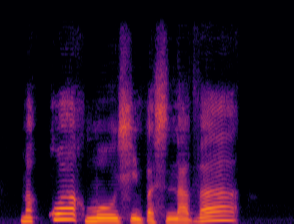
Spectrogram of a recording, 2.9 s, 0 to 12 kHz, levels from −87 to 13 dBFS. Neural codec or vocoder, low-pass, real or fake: autoencoder, 48 kHz, 32 numbers a frame, DAC-VAE, trained on Japanese speech; 10.8 kHz; fake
